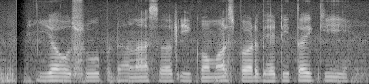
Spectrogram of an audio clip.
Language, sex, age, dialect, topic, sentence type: Maithili, male, 18-24, Bajjika, banking, statement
